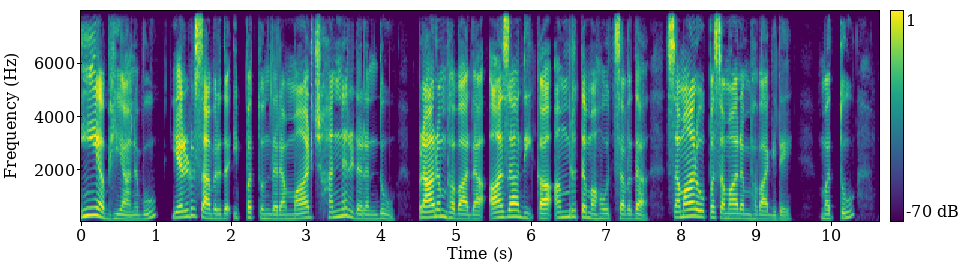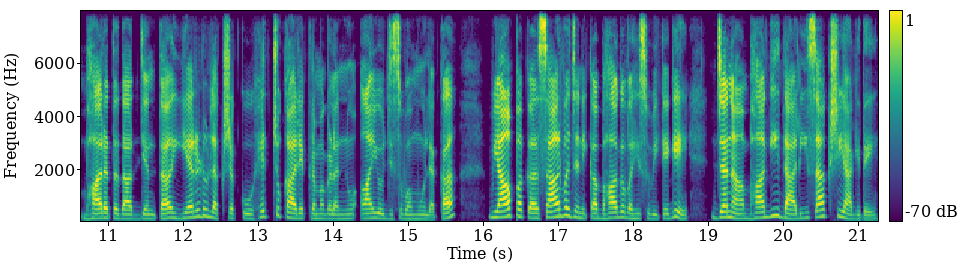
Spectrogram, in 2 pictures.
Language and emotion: Kannada, neutral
